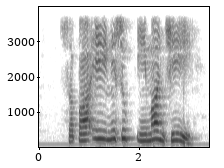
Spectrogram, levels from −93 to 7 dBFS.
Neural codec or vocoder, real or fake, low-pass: none; real; 3.6 kHz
